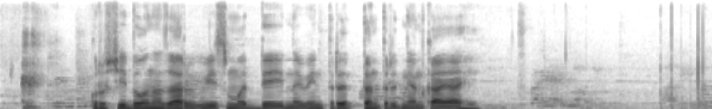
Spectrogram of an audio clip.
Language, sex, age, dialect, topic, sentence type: Marathi, male, 18-24, Standard Marathi, agriculture, question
